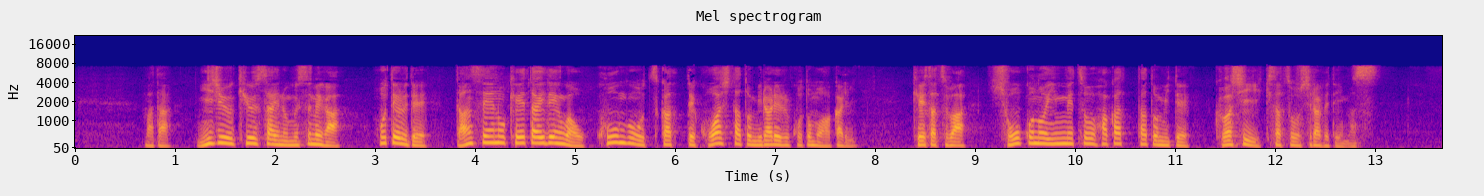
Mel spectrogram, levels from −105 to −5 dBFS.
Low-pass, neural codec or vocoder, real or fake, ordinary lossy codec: 7.2 kHz; none; real; AAC, 32 kbps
